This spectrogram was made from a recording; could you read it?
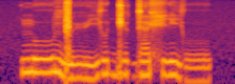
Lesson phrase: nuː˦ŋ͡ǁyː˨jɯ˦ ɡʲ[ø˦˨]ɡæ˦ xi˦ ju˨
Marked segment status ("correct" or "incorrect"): correct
